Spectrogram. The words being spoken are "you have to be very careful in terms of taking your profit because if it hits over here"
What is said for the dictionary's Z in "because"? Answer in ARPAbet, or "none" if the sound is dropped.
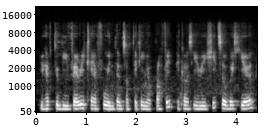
S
